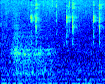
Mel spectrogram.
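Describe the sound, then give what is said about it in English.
Faint computer keyboard clicks come in three quick pairs at a steady pace, light against a low background hum, with no one talking; the keyboard is registering a button as held down. “Man, my keyboard thinks that it is holding a button down.”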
